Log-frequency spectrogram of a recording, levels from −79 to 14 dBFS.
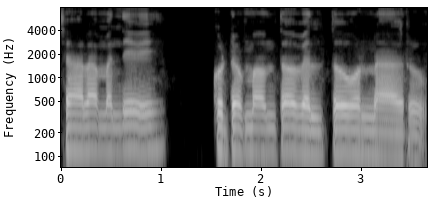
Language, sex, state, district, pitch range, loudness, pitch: Telugu, male, Andhra Pradesh, Krishna, 105-120 Hz, -16 LUFS, 115 Hz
